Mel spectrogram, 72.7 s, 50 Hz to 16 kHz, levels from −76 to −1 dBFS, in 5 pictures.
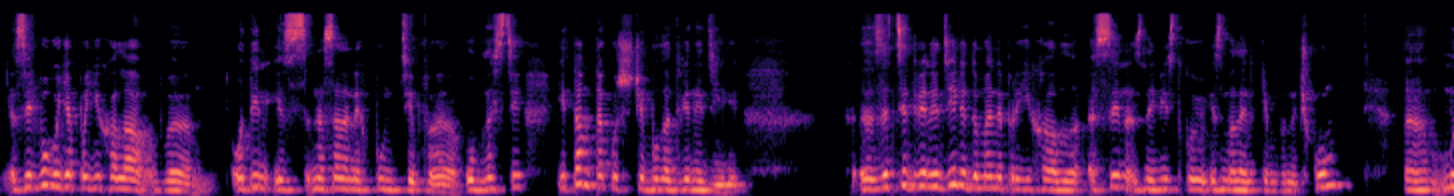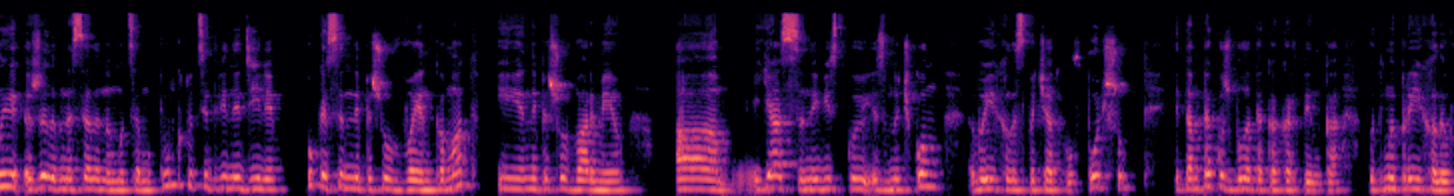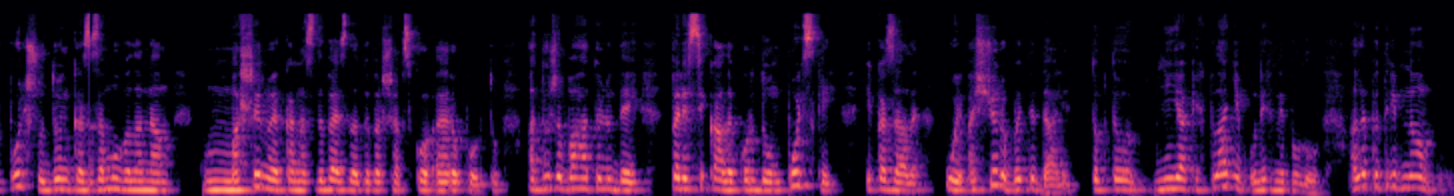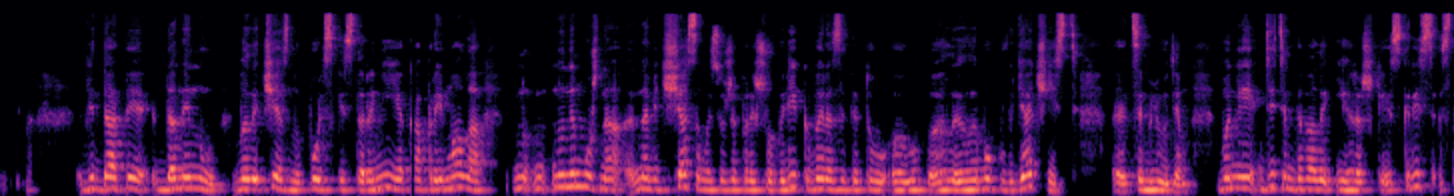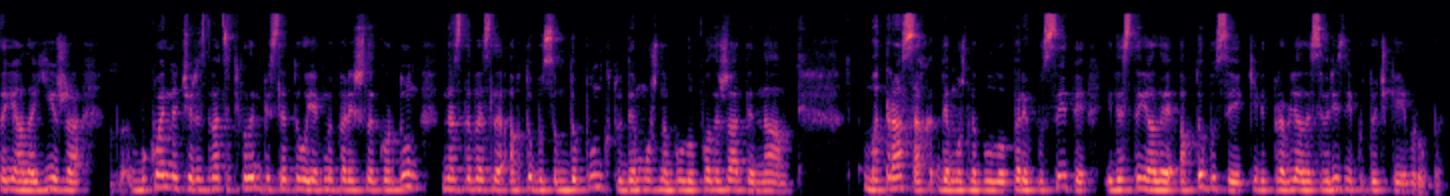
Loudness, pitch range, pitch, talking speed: -24 LUFS, 170-200 Hz, 180 Hz, 140 wpm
